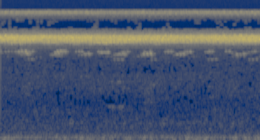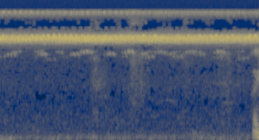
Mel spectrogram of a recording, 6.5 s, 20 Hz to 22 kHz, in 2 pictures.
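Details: Close-range cricket chorus in Dobbs Ferry, New York, August 1, 2014, forms a steady piercing high trill with rhythmic pulsed chirps just below it, while a man talks briefly in the background.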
